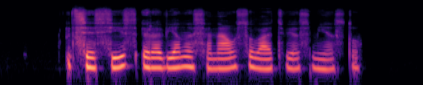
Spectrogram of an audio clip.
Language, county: Lithuanian, Šiauliai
